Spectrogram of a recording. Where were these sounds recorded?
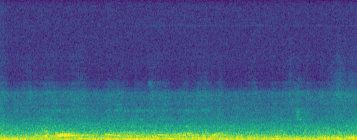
in a subway station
